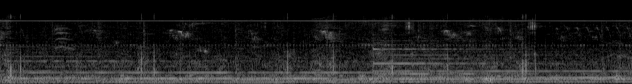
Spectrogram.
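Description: Background music of held chords, the chord changing a little past halfway through.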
